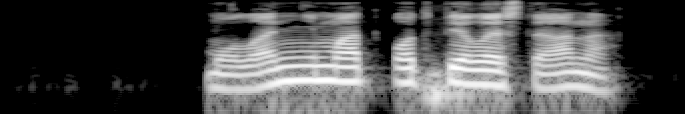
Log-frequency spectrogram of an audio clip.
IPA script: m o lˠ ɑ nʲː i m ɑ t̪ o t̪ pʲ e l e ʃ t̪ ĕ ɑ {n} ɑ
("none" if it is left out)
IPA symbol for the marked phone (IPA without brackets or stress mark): n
